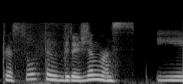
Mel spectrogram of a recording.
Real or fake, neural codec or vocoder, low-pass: fake; codec, 16 kHz, 0.5 kbps, X-Codec, HuBERT features, trained on general audio; 7.2 kHz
